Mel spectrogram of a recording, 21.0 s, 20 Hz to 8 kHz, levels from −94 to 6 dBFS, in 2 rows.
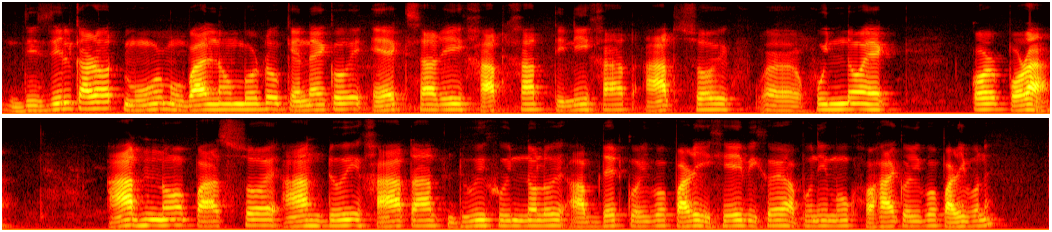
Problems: constant background noise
